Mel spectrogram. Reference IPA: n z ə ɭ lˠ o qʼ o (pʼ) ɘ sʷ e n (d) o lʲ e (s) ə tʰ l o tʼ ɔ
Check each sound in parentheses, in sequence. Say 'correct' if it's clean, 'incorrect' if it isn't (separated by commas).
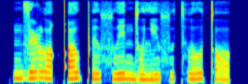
correct, correct, incorrect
